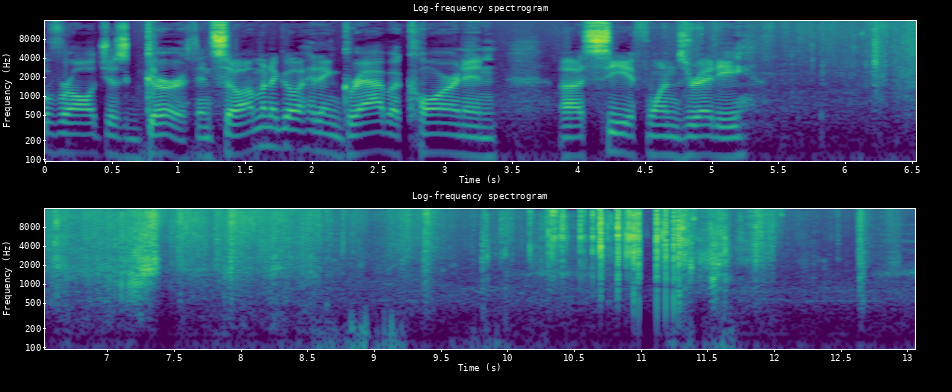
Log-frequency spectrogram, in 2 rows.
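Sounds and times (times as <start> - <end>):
corn leaves rustling and crackling: 4.8 - 13.0
sharp cracks: 9.4 - 12.8.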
